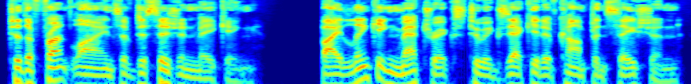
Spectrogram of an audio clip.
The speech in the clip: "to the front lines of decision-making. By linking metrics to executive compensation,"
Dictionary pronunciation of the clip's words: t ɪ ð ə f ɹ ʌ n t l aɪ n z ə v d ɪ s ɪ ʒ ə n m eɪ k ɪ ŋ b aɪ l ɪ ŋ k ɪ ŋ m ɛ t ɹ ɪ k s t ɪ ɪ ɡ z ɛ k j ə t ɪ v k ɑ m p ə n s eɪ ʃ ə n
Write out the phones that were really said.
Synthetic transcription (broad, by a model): t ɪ ð ə f ɹ ʌ n t l aɪ n z ə v d ɪ s ɪ ʒ ə n m eɪ k ɪ ŋ b aɪ l ɪ ŋ k ɪ ŋ m ɛ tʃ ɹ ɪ k s t ɪ ɪ ɡ z ɛ k j ə t ɪ v k ɑ m p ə n s eɪ ʃ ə n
